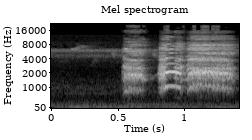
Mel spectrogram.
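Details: Wild chicken crowing for trapping other wild chickens: a brief, loud, rasping crow in three quick syllables, the last drawn out, with a thin insect whine behind.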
